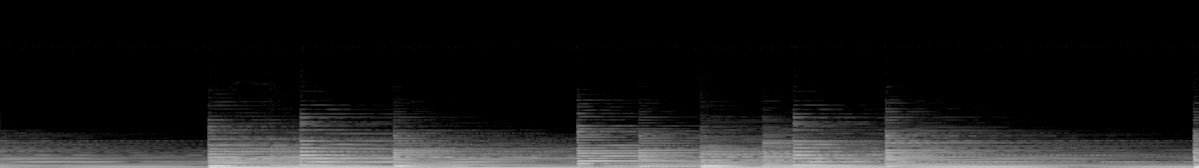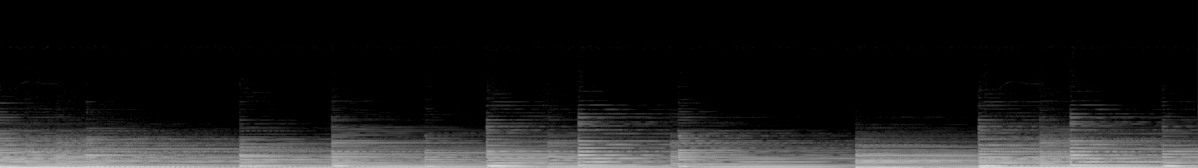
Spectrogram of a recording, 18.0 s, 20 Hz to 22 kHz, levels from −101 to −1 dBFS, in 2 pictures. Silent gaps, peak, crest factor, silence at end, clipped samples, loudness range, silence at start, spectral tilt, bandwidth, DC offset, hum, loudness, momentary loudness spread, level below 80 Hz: none; -10 dBFS; 16 dB; 0 s; under 0.1%; 4 LU; 0 s; -10 dB/octave; 5.2 kHz; under 0.1%; none; -28 LUFS; 15 LU; -48 dBFS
